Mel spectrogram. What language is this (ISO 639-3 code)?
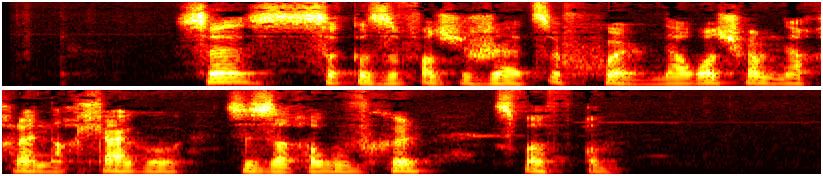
kbd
